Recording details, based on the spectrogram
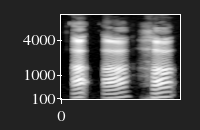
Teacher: अ आ ह और विसर्ग यह भी आपका कंठ के अंतर्गत आता है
